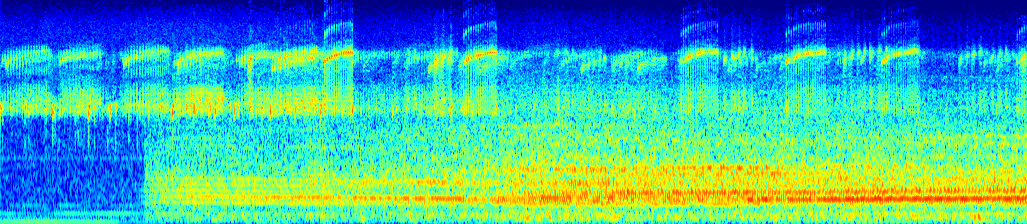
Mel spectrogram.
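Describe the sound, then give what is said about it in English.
A motorcycle engine in a Rainier beer commercial roars up after a moment and keeps running loud, its revs climbing steadily, while high, repeated chirping croaks sound throughout. No one speaks. “And it's basically the same thing, only it's a motorcycle.”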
